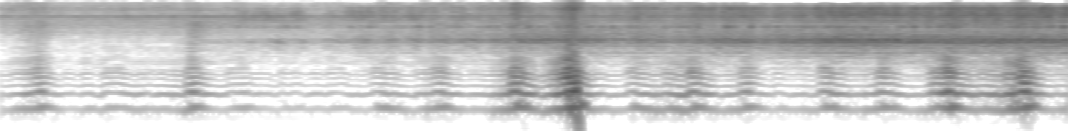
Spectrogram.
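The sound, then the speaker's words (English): A spider wasp buzzes steadily in flight, its droning hum wavering in pitch and swelling louder a few times as it moves around; no talking. “Ooh, spider wasp.”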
